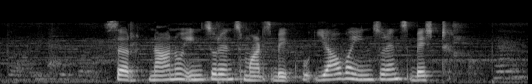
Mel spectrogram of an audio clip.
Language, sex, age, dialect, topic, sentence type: Kannada, female, 36-40, Dharwad Kannada, banking, question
